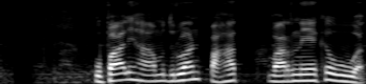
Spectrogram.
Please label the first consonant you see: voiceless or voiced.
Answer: voiceless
